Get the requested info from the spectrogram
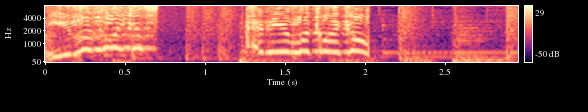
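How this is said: It is said in a Mickey Mouse voice.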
